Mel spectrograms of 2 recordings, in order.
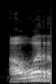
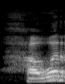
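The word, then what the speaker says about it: hour: ಉಂಟು ನೋಡಿ ಗಂಟೆ ಅಂತ ಗಂಟೆಗೆ ಅವರ್ ಅಂತ ಹೇಳ್ತೇವೆ ಅವರ್ ಅವರ್ ಹವರ್ ಅಲ್ಲ ಹ ಇಲ್ಲ ಅಲ್ಲಿ ಹ ಇಲ್ಲ ಈ ಎಚ್ ಅಕ್ಷರವನ್ನು ಉಚ್ಚಾರ ಮಾಡುವುದಿಲ್ಲ ಬರೀತೇವೆ ಆದರೆ ಉಚ್ಚಾರ ಮಾಡುವುದಿಲ್ಲ ಸರಿನಾ ಒಂದು ಗಂಟೆ ಅಂತ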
